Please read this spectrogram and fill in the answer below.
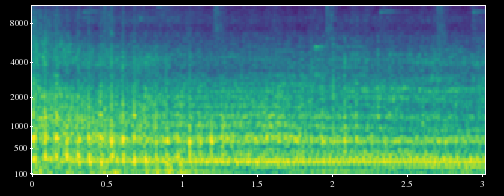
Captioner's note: helicopter noise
